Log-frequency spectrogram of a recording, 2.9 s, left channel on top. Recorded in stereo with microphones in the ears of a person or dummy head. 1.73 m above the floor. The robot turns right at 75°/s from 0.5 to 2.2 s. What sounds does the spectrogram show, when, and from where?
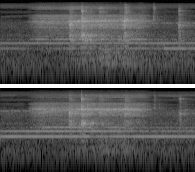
1.0 s a squeak: 25° right (ahead or behind), 5.5 m; by 2.8 s 65° left (ahead or behind), 5.5 m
